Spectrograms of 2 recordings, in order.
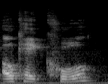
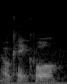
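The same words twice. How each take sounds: First: The phrase is said at an ordinary speed. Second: The phrase is said very quickly.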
